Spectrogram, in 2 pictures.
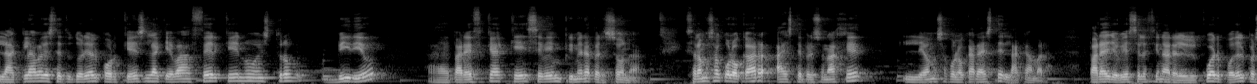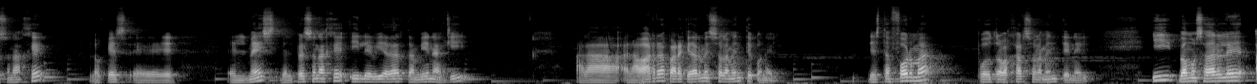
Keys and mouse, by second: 9.7 middle click, 11.3 right click, 11.8 shift+middle click, 13.0 shift+middle click, 13.4-15.3 middle drag, 17.1 KP_Divide, 19.2 click, 19.7 shift+click, 20.8 shift+click, 20.9 shift+middle click, 21.1 middle click, 22.8-23.9 middle drag.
